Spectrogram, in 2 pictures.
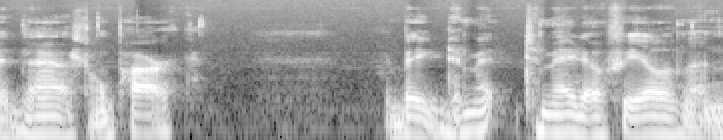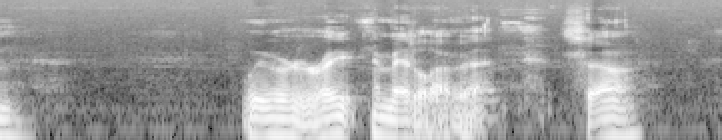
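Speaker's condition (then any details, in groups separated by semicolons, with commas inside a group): Essential tremor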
